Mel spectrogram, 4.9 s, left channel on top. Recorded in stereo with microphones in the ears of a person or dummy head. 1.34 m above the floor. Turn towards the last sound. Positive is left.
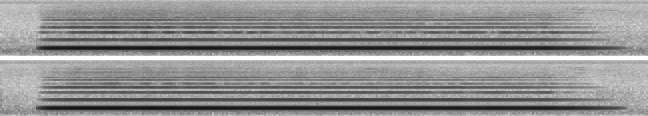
turn(degrees=-15)  # may be behind; listen again after turning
